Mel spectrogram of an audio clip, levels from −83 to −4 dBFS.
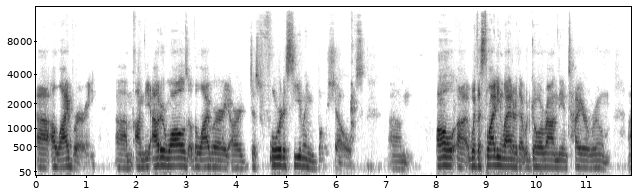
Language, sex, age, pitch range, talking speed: English, male, 20-39, 115-140 Hz, 150 wpm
